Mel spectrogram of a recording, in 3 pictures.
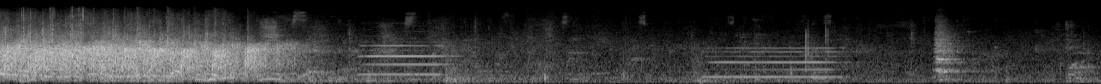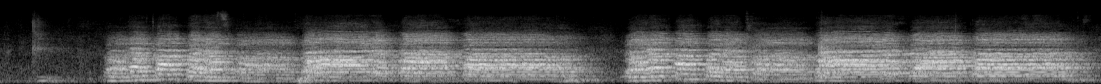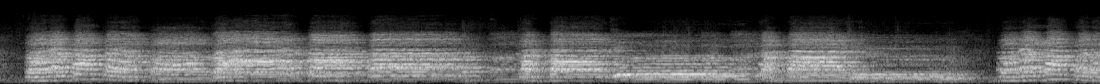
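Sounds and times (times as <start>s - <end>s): a cappella group singing in harmony: 12.0s - 33.0s.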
